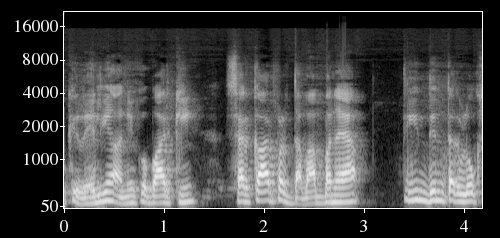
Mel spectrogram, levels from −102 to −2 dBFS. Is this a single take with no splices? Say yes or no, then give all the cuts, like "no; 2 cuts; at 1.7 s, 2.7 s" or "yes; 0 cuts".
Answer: yes; 0 cuts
